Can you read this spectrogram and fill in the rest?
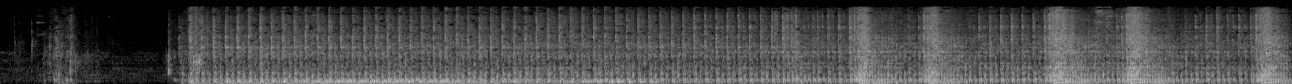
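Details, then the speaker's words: Honda GX35 brush cutter running with a fast, light metallic sewing-machine ticking over its buzz; tappet noise from valve clearance out of spec, to be fixed by adjusting the tappets, alongside replacing a worn clutch. "If your brush cutter sounds like a seing machine and has this similar metallic ticking noise, most likely the bad tapet clearance [music] is out of spec."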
